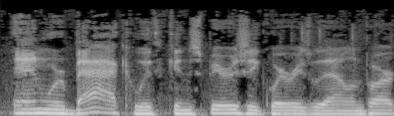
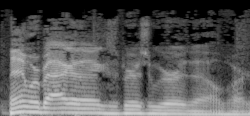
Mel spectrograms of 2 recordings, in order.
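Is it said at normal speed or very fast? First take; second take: normal speed; very fast. First: It is said at a normal speed. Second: It is said very fast, run together.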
